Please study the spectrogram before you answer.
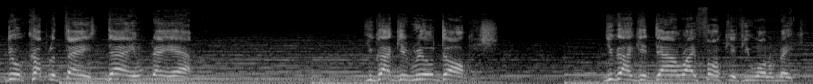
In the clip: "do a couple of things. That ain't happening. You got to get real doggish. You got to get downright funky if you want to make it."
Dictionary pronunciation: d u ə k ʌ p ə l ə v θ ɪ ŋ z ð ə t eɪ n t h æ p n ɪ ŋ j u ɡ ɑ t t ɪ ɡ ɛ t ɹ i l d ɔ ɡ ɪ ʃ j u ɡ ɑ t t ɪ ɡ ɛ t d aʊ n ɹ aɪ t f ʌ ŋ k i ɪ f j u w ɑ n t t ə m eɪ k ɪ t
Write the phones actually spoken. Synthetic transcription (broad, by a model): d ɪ ə k ʌ p l ə v θ ɪ ŋ z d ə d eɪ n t h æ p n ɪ j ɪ ɡ ɑ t t ɪ ɡ ɛ t ɹ i l d ɔ ɡ ɪ ʃ j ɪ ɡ ɑ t t ɪ ɡ ɛ t d aʊ n ɹ aɪ t f ʌ ŋ k i ɪ f j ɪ w ɑ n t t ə m eɪ k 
